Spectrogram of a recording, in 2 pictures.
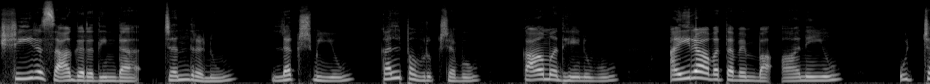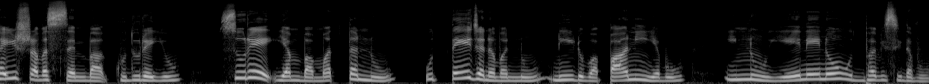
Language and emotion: Kannada, neutral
